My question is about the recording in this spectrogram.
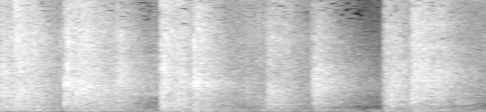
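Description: Cellophane-wrapped flower bouquets being handled on a wooden table: a few light knocks and taps with crinkly plastic rustling.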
